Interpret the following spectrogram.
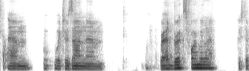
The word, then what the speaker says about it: Radbruch: Um which was on um Radbruch's formula. Gustav Radbruch. I'm not sure that I pronounce it correctly.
